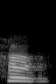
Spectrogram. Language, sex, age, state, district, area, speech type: Odia, male, 45-60, Odisha, Nabarangpur, rural, conversation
